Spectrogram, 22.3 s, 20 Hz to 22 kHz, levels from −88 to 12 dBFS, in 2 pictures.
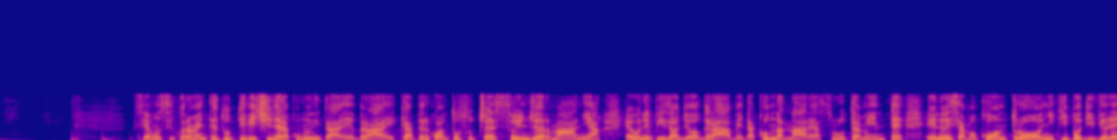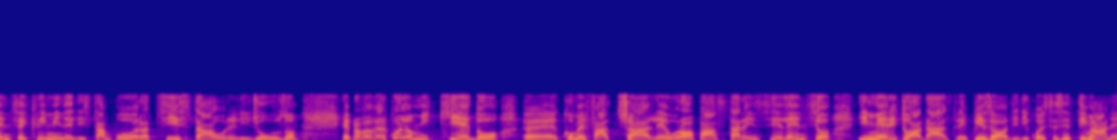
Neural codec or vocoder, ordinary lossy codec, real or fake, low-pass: codec, 24 kHz, 6 kbps, HILCodec; none; fake; 7.2 kHz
